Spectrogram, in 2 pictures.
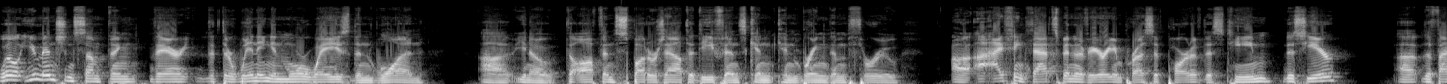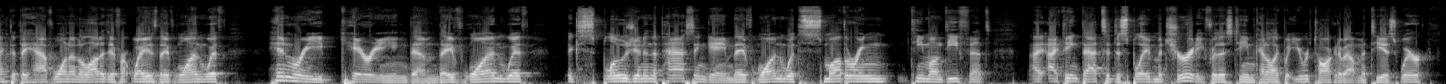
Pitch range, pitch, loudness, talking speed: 105-130 Hz, 115 Hz, -13 LUFS, 195 wpm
